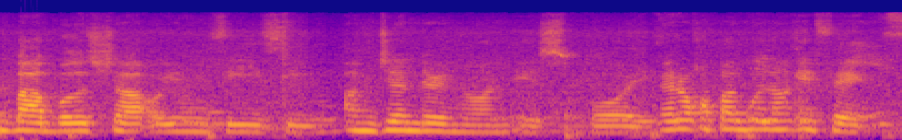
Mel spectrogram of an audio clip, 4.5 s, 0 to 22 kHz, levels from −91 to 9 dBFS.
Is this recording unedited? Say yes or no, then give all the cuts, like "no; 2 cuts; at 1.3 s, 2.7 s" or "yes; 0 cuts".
no; 2 cuts; at 1.6 s, 3.3 s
